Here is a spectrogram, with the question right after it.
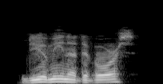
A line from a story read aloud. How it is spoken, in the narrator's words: She said it calmly enough, but he thought it was her voice in which he sensed panic now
